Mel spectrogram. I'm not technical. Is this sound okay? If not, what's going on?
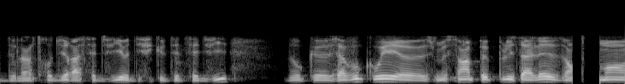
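No. Near the end, from 5.72 to 6.0 s, the speech is chopped into hard-edged gaps of dead silence. This is packet loss filled with silence: chunks of the call never arrived, and the longest hole is about 160 ms. Unlike a smoothed-over dropout, nothing is patched in.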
